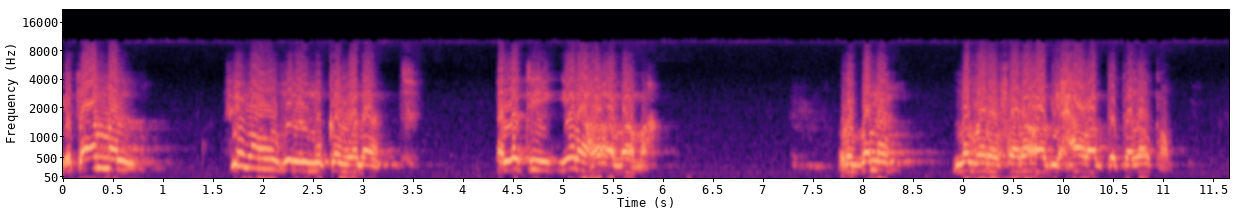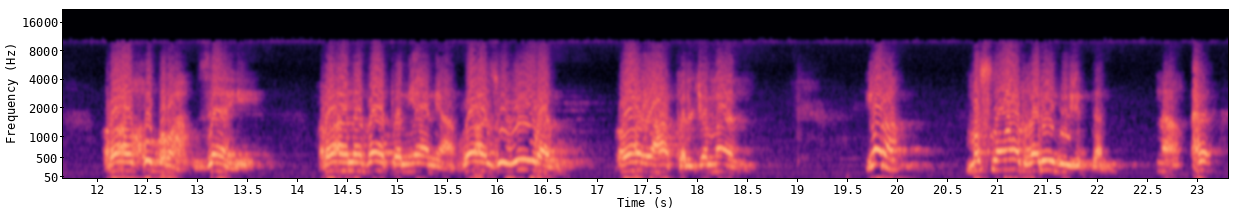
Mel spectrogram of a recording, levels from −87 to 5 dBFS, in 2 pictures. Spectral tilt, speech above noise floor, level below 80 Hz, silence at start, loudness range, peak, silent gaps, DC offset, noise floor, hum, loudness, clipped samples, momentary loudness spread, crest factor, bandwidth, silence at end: -3.5 dB/octave; 38 dB; -48 dBFS; 0 s; 3 LU; -4 dBFS; none; under 0.1%; -50 dBFS; none; -13 LUFS; under 0.1%; 11 LU; 10 dB; 10.5 kHz; 0.1 s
